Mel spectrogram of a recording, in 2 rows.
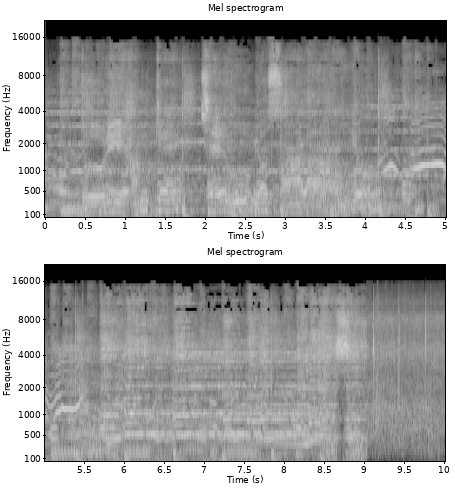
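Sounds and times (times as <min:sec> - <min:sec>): noisy crowd: 0:01.1 - 0:09.0.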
